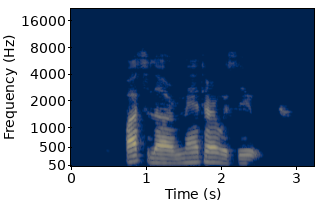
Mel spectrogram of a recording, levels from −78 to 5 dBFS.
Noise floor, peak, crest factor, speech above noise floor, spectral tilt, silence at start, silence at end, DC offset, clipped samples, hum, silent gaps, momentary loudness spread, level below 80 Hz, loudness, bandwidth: -85 dBFS; -12 dBFS; 20 dB; 54 dB; -6 dB/octave; 0.75 s; 0.4 s; under 0.1%; under 0.1%; none; none; 14 LU; -80 dBFS; -31 LUFS; 7.8 kHz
